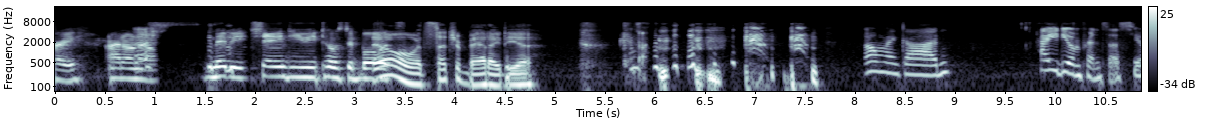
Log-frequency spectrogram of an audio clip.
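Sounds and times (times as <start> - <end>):
speech: 0.0 - 7.2, 8.1 - 9.0, 9.8 - 10.8
laughter: 0.8 - 2.0, 3.2 - 3.7, 5.6 - 7.4
person with a sore throat and congestion coughing: 1.6 - 1.8, 5.3 - 7.8.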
